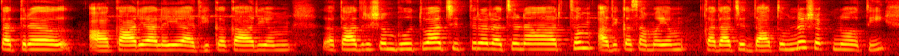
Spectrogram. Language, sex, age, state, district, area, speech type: Sanskrit, female, 18-30, Andhra Pradesh, Guntur, urban, spontaneous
